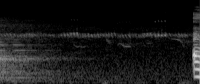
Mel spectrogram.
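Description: A voice's echo fades out in the first half second, leaving faint crickets chirping steadily as a night-time background in a cartoon.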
